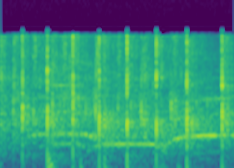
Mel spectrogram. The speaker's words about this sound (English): It says, clap your hands, all you peoples.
